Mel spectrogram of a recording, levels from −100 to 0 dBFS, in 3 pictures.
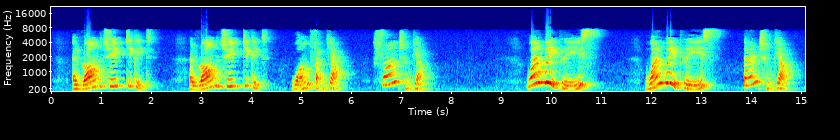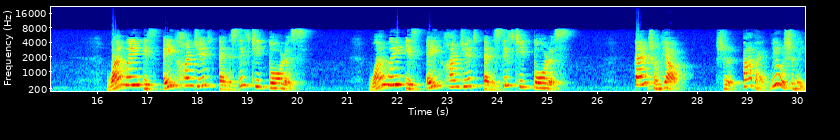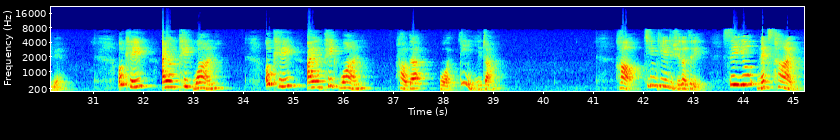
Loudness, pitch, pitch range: -18 LUFS, 320 Hz, 235-370 Hz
